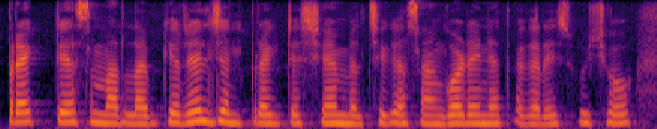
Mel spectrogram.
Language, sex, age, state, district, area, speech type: Kashmiri, female, 30-45, Jammu and Kashmir, Baramulla, rural, spontaneous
